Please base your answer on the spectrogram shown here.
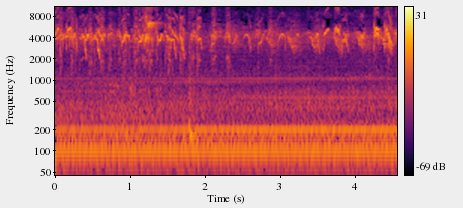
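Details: Chicks just out of the egg, from a December 2022 hatch of Habeş, Sultan and İspenç breeds, peeping shrilly and constantly in many overlapping voices; steady low hum in the background.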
